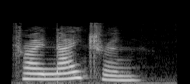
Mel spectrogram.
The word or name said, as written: trinitrin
